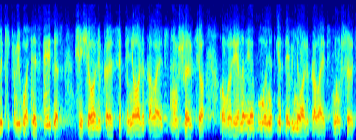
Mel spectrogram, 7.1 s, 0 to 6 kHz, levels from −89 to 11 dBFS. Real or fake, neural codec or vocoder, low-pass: fake; codec, 24 kHz, 3 kbps, HILCodec; 5.4 kHz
